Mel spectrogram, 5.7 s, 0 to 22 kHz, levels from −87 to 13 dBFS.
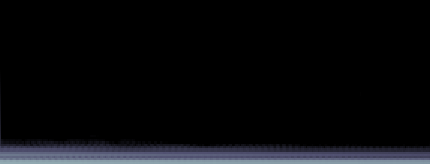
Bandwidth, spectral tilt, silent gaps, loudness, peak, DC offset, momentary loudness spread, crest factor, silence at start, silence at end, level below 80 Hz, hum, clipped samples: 0.5 kHz; -14 dB/octave; none; -32 LUFS; -22 dBFS; under 0.1%; 5 LU; 6 dB; 0 s; 0 s; -28 dBFS; 60 Hz at -80 dBFS; under 0.1%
